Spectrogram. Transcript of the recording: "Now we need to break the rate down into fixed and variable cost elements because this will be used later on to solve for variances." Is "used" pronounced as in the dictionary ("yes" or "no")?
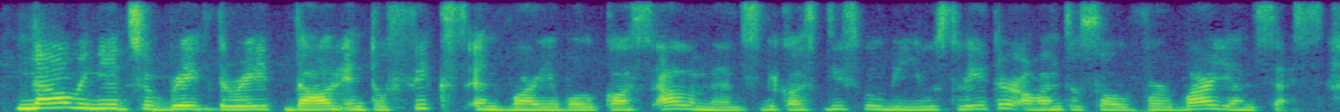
no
